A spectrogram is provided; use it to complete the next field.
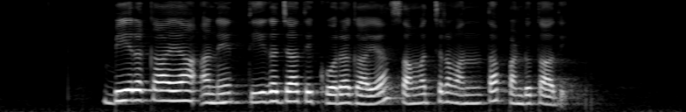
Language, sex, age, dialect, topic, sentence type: Telugu, female, 25-30, Southern, agriculture, statement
